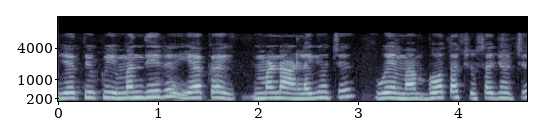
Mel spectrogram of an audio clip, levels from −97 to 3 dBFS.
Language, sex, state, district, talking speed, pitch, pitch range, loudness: Garhwali, female, Uttarakhand, Tehri Garhwal, 180 wpm, 230 Hz, 225-245 Hz, -25 LUFS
